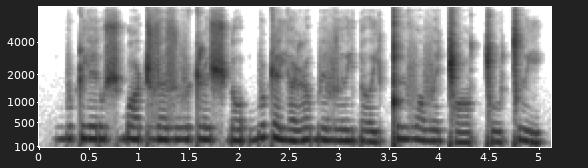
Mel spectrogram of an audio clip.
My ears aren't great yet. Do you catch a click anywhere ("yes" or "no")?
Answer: yes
